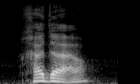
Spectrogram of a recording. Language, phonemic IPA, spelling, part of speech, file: Arabic, /xa.da.ʕa/, خدع, verb, Ar-خدع.ogg
- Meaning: 1. to deceive 2. to not be plentiful, refuse a gift 3. to be dull (market), be sunk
